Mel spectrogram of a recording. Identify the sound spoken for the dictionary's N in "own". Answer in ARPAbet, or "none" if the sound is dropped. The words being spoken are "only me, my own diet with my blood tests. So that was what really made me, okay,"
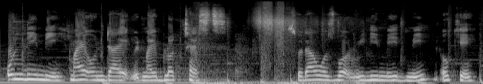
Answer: N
